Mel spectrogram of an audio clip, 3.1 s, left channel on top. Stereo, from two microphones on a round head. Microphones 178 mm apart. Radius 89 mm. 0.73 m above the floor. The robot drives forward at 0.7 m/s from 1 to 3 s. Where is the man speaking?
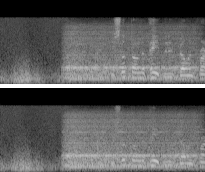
45° left (ahead or behind); by 3.1 s 50° left (ahead or behind).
